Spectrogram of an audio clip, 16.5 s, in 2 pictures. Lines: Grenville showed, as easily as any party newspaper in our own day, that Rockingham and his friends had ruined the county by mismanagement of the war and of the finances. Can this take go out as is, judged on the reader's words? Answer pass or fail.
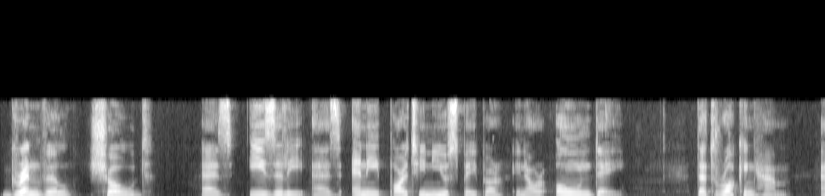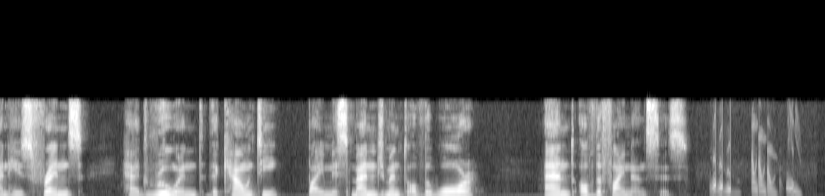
pass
